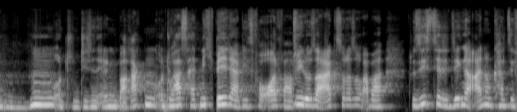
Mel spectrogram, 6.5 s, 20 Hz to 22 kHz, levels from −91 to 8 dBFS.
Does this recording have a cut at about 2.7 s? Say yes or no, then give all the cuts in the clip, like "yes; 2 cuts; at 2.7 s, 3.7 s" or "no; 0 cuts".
yes; 2 cuts; at 2.7 s, 3.7 s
